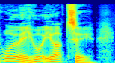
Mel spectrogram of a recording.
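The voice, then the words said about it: Put-on Dorset accent. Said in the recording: “In a Dorset accent.”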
